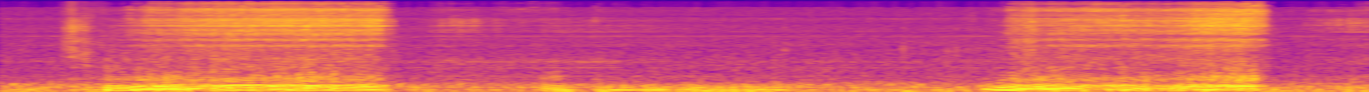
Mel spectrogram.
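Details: A sleeping dog snores, its low rasping inhalations coming in two long bursts several seconds apart, with quieter wheezy breathing between them.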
